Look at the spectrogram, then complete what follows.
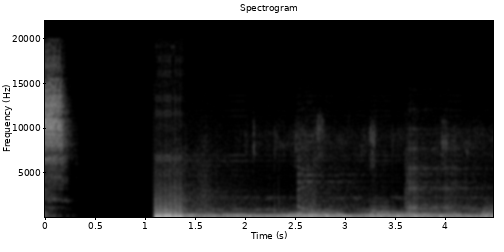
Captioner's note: buzzing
